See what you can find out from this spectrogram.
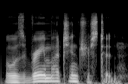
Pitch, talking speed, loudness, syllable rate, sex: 120 Hz, 235 wpm, -15 LUFS, 9.0 syllables/s, male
